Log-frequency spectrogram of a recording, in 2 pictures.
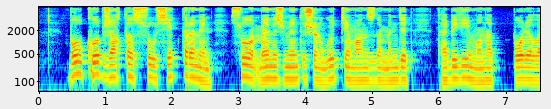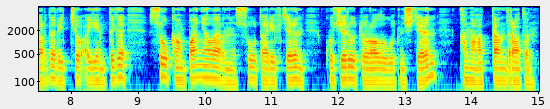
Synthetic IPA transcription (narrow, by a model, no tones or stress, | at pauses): bʊlˠkʲʰɵpʒɑqt̪əsusʲe̞k̚t̪o̞ɾəme̞n | sumeneʒme̞nt̪ʏʃɪnwɵt̪ːe̞mɑnəzd̪əmɪnd̪e̞t̪ʰː | ɑbijʁijmo̞no | po̞lʲijalˠɑɾd̪əɾe̞t̪ːe̞wʔa̰ɡʲe̞nt̪ːɪɡʲɪ | sukʰo̞mpanʲijalˠɑɾənəɴsut̪ʰɑɾijft̪e̞ɾɪŋ | kʲʰɵt̪e̞ɾut̪ʰuɾɑlˠəwɵt̪ɪnɪʃt̪e̞ɾɪŋ | qʰɑnɑʁɑt̪ːɑnd̪əɾɑt̪ən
